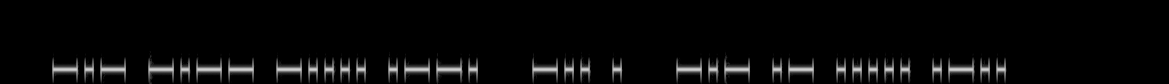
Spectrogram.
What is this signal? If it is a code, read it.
Morse code, heard as a keyed tone, about 16 wpm, 700 Hz. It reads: KY6P DE KA5L
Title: USA Callsign DE Callsign - 4 Characters - 15wpm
